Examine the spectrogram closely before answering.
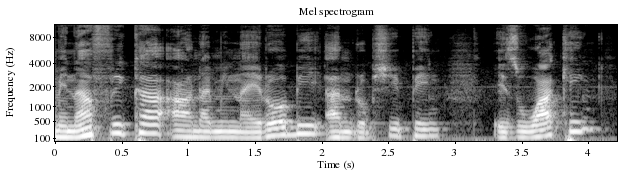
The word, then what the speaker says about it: Nairobi: of this training let me show you how nairobi is pronounced so i'm going to type nairobi then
